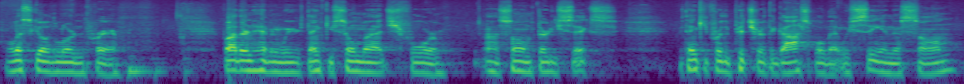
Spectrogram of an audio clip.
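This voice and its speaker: Low-voiced man preaching while sick. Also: fairly even intonation, moderate pace. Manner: casual, self-deprecating asides with fillers. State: sick, voice deeper than usual. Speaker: pastor. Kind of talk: sermon with prayer.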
